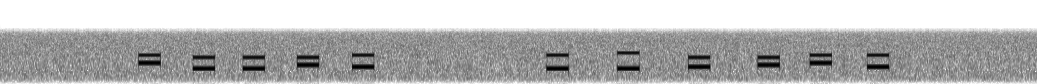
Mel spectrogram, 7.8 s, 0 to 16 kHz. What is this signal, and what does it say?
DTMF, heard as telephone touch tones, dialled by hand, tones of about 170 ms, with phone line noise. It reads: 01175 234705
